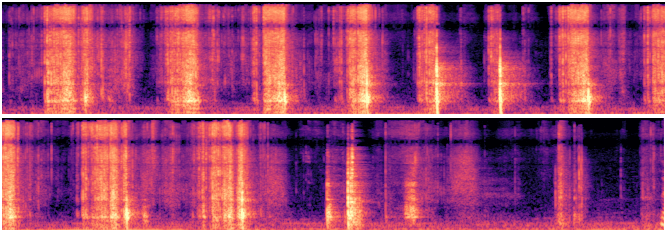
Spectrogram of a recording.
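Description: A knife chops eddo (taro) leaves thinly on a cutting board, giving a steady series of crisp, close, crunchy strokes at roughly even intervals, each with a slight leafy crackle, with no talking.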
